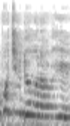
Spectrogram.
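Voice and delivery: high, nosy-sounding question; imitated high-voiced questioning; mock officer query. Voicing officer to van driver.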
